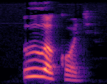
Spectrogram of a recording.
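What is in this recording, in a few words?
"ылӧкодь", Komi, female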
